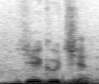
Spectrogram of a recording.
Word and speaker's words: Yeghouchian: Yeghouchian.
